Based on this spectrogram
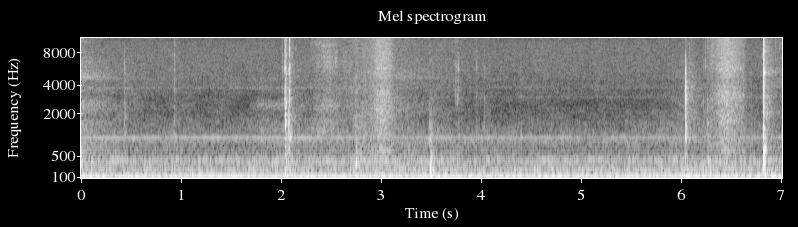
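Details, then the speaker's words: Dell XPS 9570 laptop spacebar after reseating key and stabilizer bars to fix a squeak: a few crisp clicks over faint hum, no squeak; normal quiet spacebar after repair. "sounds pretty good right now sounds like we got it I'm gonna put in the left side the right side it's awesome nice and quiet"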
